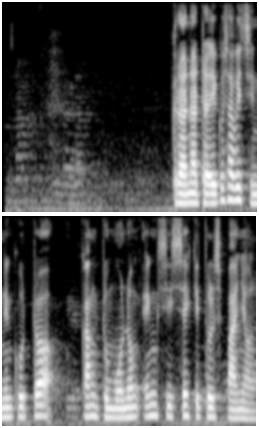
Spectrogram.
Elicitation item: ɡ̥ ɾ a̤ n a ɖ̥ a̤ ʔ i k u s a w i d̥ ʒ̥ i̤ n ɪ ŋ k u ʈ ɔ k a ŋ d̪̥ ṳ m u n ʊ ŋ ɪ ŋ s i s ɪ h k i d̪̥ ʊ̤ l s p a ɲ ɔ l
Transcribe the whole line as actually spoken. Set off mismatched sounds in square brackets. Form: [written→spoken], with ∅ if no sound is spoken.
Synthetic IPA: ɡ̥ ɾ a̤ n a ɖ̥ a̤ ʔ i k u s a w i d̥ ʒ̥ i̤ n ɪ ŋ k u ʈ ɔ k a ŋ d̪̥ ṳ m u n ʊ ŋ ɪ ŋ s i s ɪ h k i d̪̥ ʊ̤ l s p a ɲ ɔ l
